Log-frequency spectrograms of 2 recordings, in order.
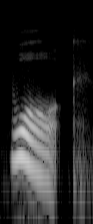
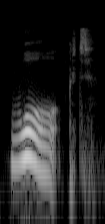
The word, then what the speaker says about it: walk: the right hand side there is no l in the phonemic script so we don't want to pronounce an l listen and repeat walk walking walked walker one more time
